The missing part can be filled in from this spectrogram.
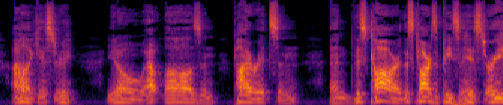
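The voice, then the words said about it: Twangy Dean voice, Sling Blade-like. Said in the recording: “The Dean voice is taking on a new twang. ... Every time I do Dean, it goes Sling Blade.”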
